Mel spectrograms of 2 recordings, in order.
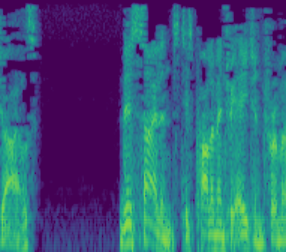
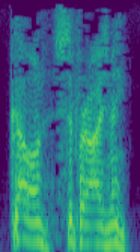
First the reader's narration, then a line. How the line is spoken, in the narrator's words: said Griff with an exaggerated sigh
